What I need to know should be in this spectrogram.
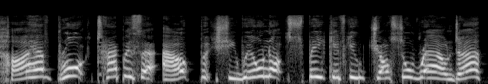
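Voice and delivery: very high, loud crone voice; shrill old woman. A narrator's reading. Old woman with a bird addressing the crowd, shrill. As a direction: screech it out like a street hawker. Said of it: "the old woman called in shrill tones".

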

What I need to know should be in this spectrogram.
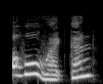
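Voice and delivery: willing agreement. A narrator's reading. Sophia agrees to go shooting with Jack, willingly. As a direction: give in willingly. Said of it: "willingly enough".

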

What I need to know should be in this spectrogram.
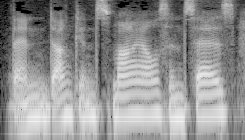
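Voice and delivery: ordinary delivery, nothing marked

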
